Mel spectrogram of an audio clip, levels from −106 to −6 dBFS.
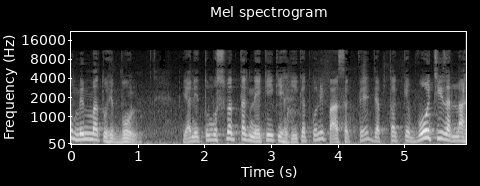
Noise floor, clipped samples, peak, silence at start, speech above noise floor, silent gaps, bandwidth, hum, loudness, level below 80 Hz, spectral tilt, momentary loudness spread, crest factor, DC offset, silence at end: -54 dBFS; under 0.1%; -8 dBFS; 0 s; 27 dB; none; 11.5 kHz; none; -28 LUFS; -56 dBFS; -7.5 dB/octave; 12 LU; 18 dB; under 0.1%; 0 s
